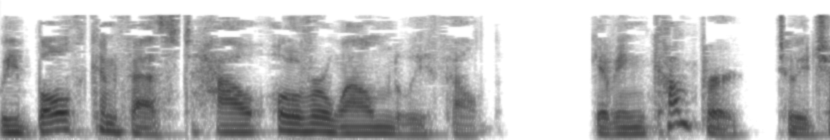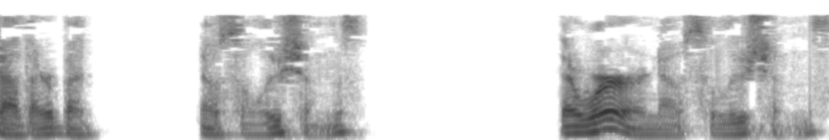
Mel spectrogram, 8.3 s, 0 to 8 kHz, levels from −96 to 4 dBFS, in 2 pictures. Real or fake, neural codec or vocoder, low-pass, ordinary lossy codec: real; none; 7.2 kHz; MP3, 24 kbps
